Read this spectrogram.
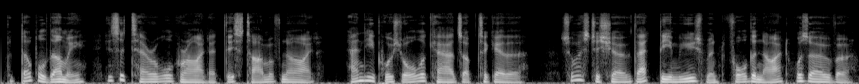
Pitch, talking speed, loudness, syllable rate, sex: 120 Hz, 225 wpm, -18 LUFS, 5.5 syllables/s, male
